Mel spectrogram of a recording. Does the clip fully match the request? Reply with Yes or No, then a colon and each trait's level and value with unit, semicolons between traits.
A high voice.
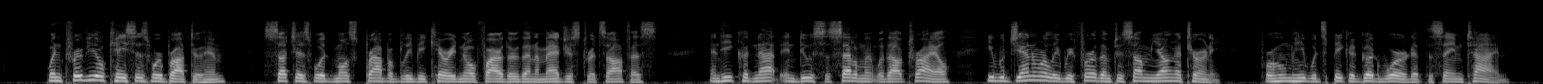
No: medium, 140 Hz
